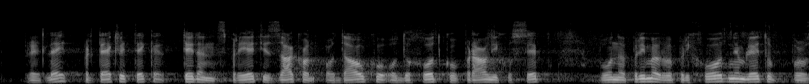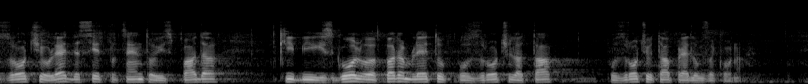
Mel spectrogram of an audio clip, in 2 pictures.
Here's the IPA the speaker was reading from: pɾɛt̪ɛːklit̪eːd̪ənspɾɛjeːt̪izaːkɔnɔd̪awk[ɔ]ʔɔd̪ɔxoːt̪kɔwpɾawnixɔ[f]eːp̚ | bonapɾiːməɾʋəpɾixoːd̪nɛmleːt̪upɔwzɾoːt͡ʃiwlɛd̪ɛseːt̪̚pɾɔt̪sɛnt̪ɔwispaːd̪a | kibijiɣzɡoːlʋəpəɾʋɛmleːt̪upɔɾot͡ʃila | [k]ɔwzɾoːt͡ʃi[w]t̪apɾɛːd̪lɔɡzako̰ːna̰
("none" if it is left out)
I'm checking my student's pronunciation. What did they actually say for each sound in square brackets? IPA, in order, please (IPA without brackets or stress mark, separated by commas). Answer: u, s, p, w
